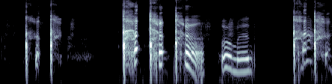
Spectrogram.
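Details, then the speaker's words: Several short, harsh coughs in bursts with groaning between, from someone feeling very ill with a recurring bad cough and cold. "You might not know why I'm like this. It's because I still have the bad cough and colds again."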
